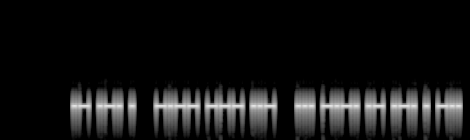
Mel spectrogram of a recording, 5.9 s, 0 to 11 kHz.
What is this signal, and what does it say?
Morse code, heard as a keyed tone, about 32 wpm, 700 Hz. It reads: ARE YOU SCARED
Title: Sentences from Top 1000 Words - Review Part 4 - 30wpm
